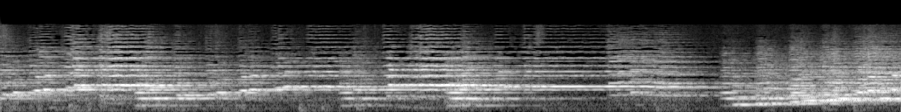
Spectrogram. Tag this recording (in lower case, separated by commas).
flute, fiddle, music, musical instrument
